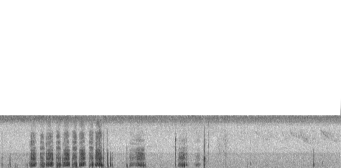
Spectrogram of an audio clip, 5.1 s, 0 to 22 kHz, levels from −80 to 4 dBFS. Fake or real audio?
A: real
